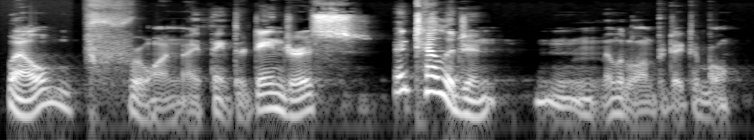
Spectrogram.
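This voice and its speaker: A man's voice: on the low side, wildly swooping pitch, normal speed, gravelly, breathy edge, heavily acted. An actor playing a bashful, cautious male colleague in a sci-fi audio drama.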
